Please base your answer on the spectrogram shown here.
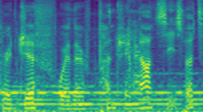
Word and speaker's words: GIF: Like any gif or gif where they're punching Nazis.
